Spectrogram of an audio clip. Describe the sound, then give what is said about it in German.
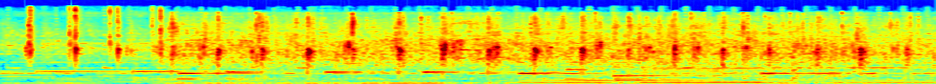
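Scattered applause from many people clapping on balconies for care workers in spring, echoing between buildings, steady throughout over a low background hum. “Sie ist nicht angekommen in der Lebensrealität derer, für die im Frühling geklatscht wurde.”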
